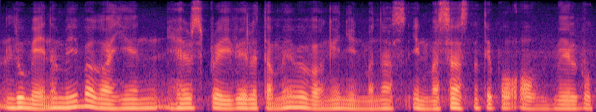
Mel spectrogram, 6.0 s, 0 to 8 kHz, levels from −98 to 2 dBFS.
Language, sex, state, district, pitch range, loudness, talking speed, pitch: Mizo, male, Mizoram, Aizawl, 105-125 Hz, -18 LUFS, 210 wpm, 115 Hz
